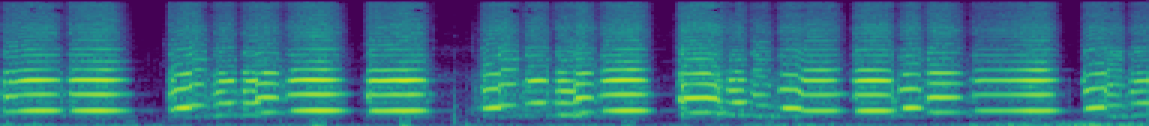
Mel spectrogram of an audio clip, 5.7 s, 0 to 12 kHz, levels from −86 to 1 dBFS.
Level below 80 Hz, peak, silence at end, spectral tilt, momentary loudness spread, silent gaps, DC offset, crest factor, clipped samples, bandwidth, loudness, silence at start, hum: -42 dBFS; 0 dBFS; 0 s; -1.5 dB/octave; 7 LU; none; under 0.1%; 12 dB; under 0.1%; 11.5 kHz; -12 LUFS; 0 s; none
